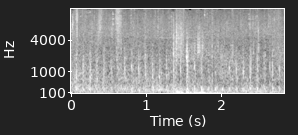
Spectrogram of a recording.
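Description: Attack helicopter and gunfire in a video game, with dense rapid shots and a rotor drone, growing heavier and louder midway through.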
